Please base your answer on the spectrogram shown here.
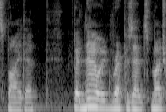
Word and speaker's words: SPDR: It stands for SPDR, it's pronounced Spider, but now it represents much wider family of funds other than SPY, which was the original S&P 500 tracker.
